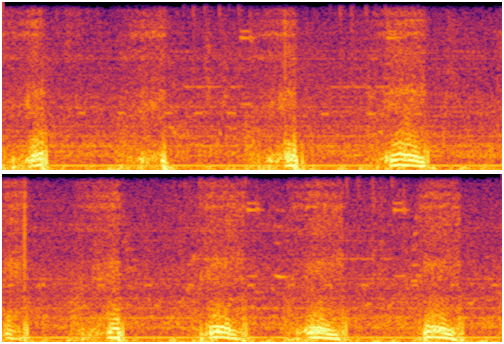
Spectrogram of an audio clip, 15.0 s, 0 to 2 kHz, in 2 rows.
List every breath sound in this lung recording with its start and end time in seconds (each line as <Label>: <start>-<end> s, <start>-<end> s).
Inhalation: 0.00-0.67 s, 1.82-2.49 s, 3.91-4.57 s, 5.56-6.47 s, 7.44-7.97 s, 9.05-9.37 s, 10.47-11.27 s, 11.90-12.70 s, 13.83-14.55 s
Rhonchi: 0.00-0.67 s, 1.82-2.49 s, 3.91-4.57 s, 5.56-6.47 s, 7.44-7.97 s, 9.05-9.37 s, 10.47-11.27 s, 11.90-12.70 s, 13.83-14.55 s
